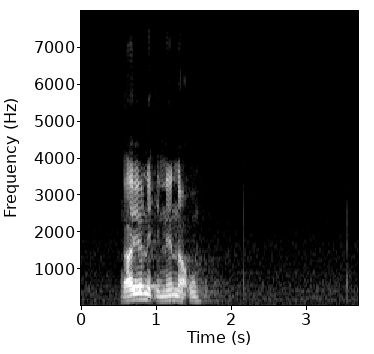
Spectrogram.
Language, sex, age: Venda, male, 22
